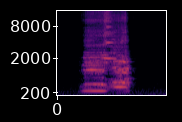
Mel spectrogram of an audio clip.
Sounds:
Squeak

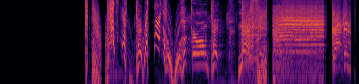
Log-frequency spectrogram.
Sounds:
Musical instrument, Music, Scratching (performance technique), Singing, Human voice

